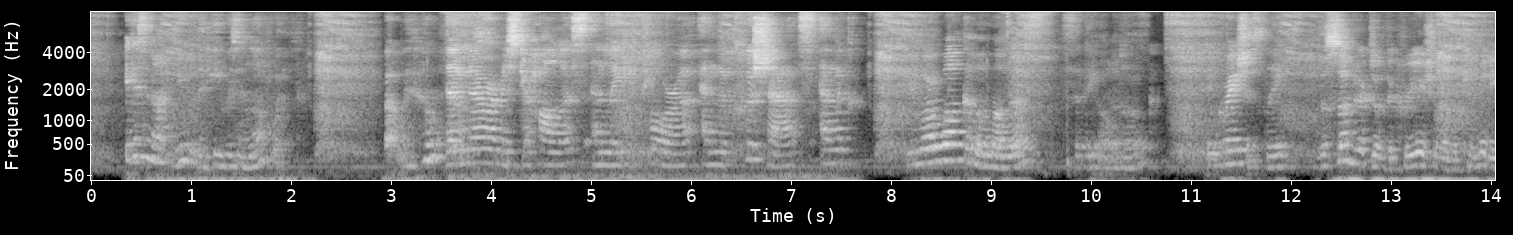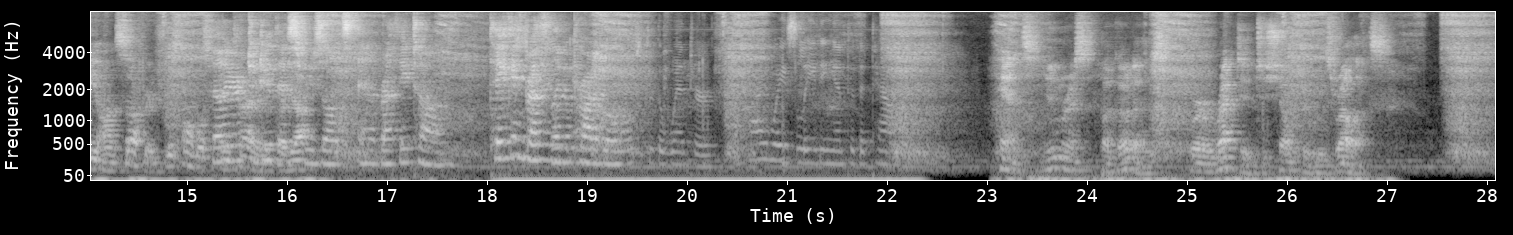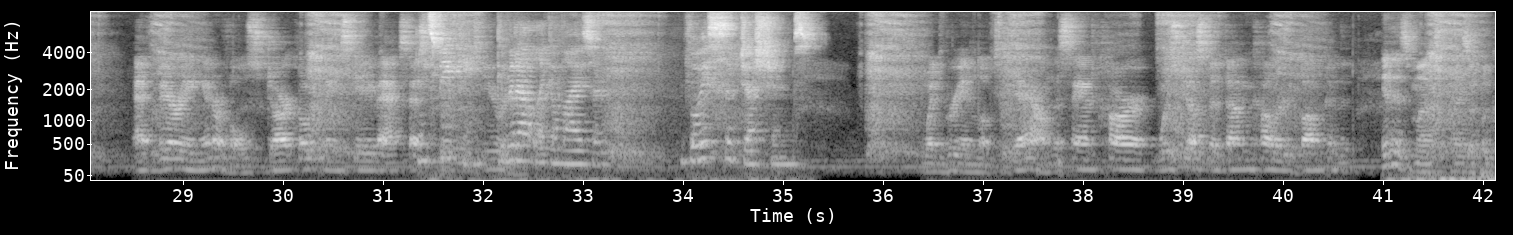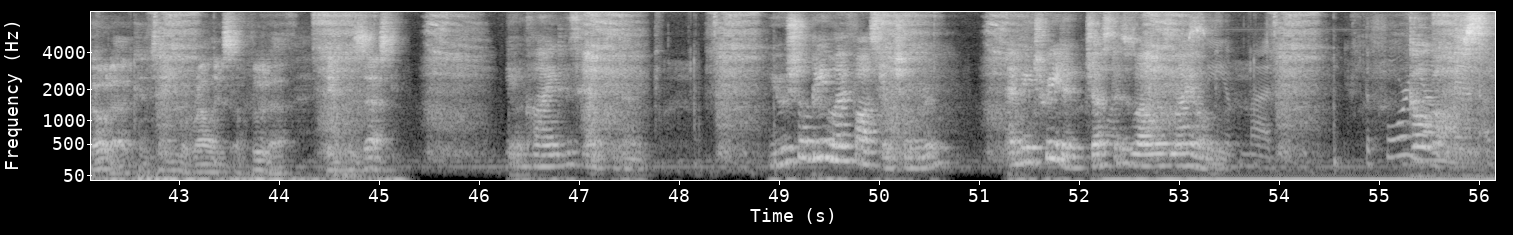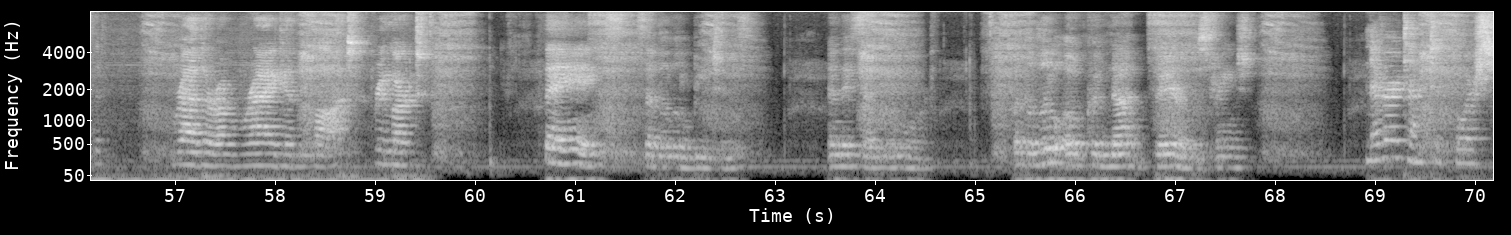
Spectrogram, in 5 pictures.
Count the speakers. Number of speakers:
eight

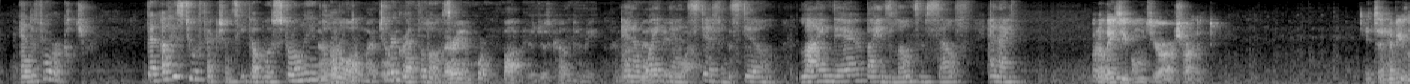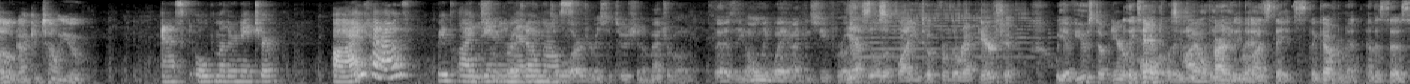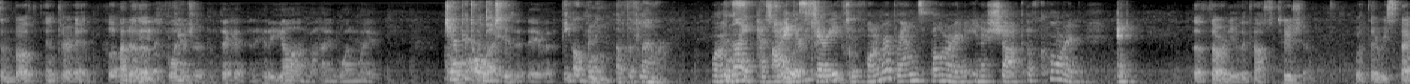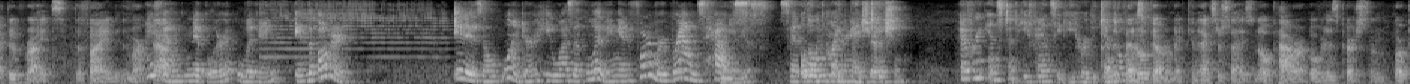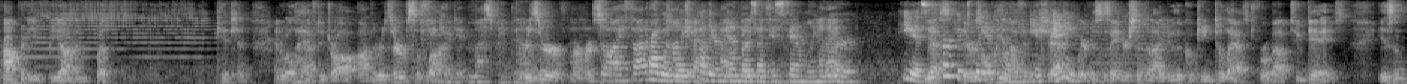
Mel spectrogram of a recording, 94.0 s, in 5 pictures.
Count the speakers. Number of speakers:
eight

